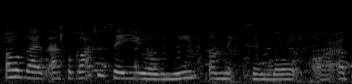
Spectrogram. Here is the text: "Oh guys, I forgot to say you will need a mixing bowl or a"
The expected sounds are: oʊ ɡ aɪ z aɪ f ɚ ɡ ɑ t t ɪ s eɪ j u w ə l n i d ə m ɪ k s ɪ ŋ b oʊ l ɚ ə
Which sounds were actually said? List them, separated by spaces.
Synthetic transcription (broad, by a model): oʊ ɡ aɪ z aɪ f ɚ ɡ ɑ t t ɪ s eɪ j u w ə w n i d ə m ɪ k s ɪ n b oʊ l ɚ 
